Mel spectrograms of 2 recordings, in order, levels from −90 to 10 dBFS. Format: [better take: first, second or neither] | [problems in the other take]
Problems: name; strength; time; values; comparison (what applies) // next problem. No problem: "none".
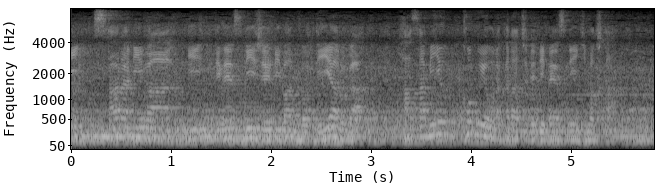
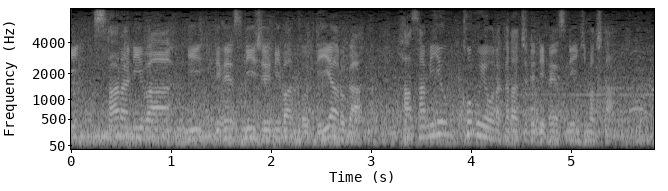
second | room echo; dies away in 0.8 s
